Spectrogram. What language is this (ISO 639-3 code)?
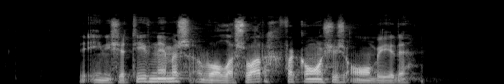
fry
